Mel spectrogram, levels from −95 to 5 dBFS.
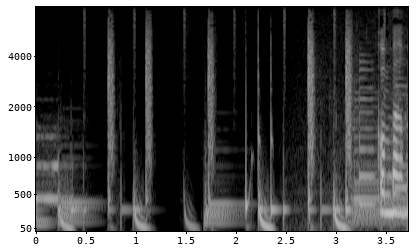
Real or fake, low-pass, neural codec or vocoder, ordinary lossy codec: real; none; none; none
